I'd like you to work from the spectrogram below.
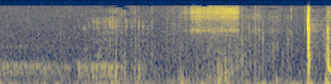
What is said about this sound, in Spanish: Voy a tomar agua, perdón.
